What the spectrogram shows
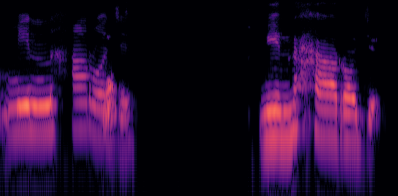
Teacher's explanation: kalau misalnya memang berhenti di min haraj itu kan jimnya dikolkolahkan ya, jimnya dikolkolahkan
